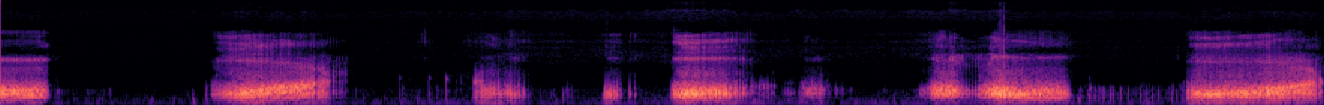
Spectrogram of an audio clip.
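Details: Stomach growling (borborygmi) from a person's stomach.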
